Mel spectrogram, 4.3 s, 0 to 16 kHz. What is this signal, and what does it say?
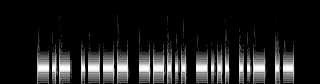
Morse code, heard as a keyed tone, about 25 wpm, 700 Hz. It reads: KJ7BUA
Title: USA Call Signs - 6 Characters - Repeated 3x - 25wpm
